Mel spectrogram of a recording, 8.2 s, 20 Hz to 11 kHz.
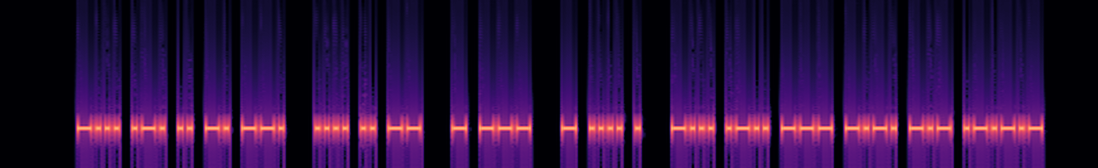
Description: Morse code, heard as a keyed tone, about 34 wpm, 700 Hz. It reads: BRING HIM TO THE BLOCK.
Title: Sentences from Top 1600 Words 35wpm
